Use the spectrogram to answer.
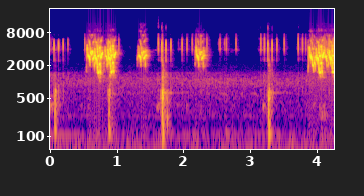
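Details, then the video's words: Pet budgerigar sounds used to get budgies singing: bursts of dense, buzzy warbling chatter and shorter chirps, with scattered ticks and several sharp clicks. "Muhabbet Kuşu Sesi"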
